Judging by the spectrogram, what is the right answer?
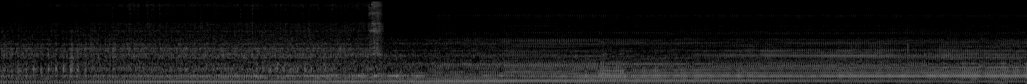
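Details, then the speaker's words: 3D-printed pulse motor on single-coil JL94 circuit, magnetically floating rotors spinning: soft steady hum, even tones, no rattle over bearing whir; still much quieter, normal running. "And if I pull this up and I get all of them spinning, it's still much quieter, even with all the"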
